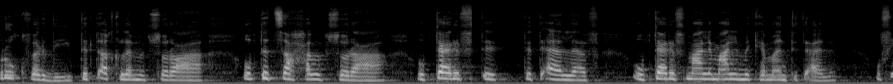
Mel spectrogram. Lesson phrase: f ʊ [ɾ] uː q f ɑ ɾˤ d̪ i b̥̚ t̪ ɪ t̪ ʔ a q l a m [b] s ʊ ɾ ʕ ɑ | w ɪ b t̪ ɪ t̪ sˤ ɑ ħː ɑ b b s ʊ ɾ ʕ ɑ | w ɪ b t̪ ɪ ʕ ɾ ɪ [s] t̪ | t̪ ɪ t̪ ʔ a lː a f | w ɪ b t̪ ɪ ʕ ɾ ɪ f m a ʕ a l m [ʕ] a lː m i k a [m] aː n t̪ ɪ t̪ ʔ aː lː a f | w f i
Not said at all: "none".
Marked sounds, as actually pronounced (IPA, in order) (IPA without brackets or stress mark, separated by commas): ɾ, b, f, ʕ, m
